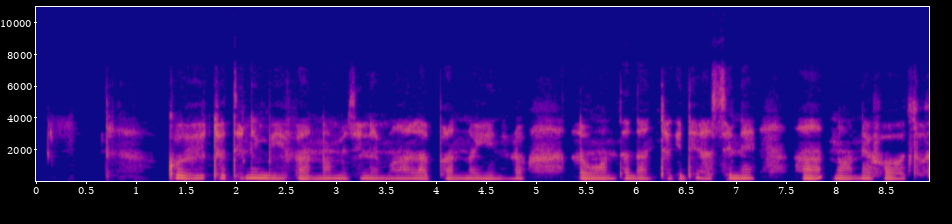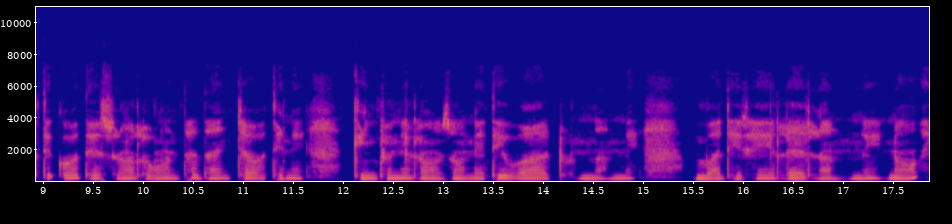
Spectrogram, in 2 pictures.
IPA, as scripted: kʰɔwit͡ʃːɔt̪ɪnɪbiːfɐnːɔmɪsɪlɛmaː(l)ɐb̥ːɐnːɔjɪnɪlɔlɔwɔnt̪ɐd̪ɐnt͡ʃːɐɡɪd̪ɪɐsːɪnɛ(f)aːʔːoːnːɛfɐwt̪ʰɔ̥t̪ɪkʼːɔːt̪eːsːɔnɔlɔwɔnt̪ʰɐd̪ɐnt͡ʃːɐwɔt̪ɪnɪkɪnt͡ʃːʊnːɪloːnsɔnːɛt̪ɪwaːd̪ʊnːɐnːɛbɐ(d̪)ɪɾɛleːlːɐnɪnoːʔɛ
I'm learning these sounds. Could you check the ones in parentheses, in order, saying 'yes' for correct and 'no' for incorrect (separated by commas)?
yes, no, yes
